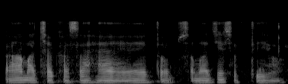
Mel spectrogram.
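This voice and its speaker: Low, flat-voiced man, muffled phone call. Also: a little slow. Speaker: employer on a call with worker. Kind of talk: private phone conversation.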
